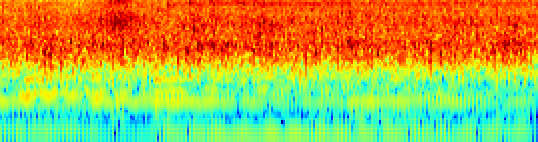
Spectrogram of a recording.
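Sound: audience applause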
